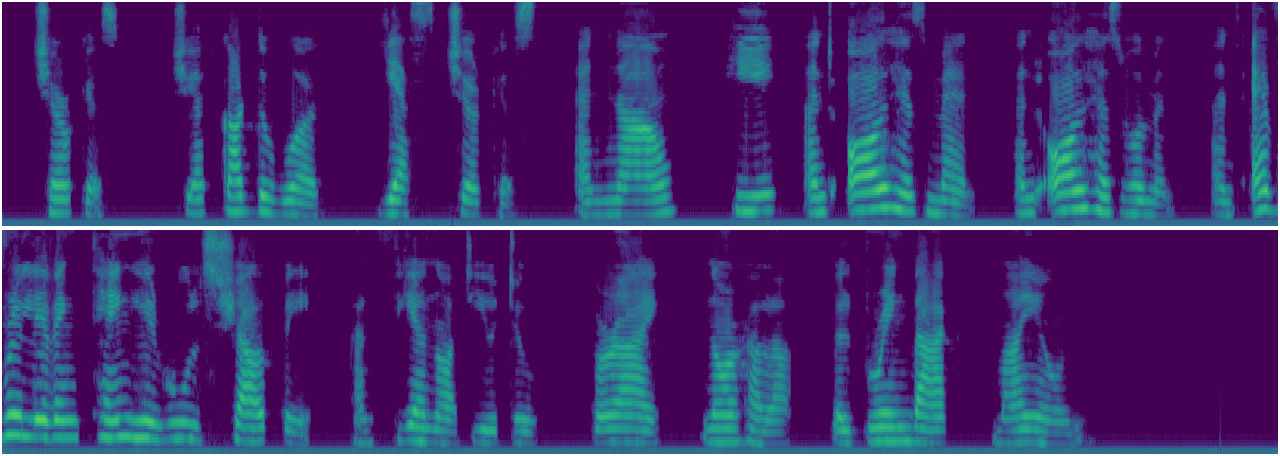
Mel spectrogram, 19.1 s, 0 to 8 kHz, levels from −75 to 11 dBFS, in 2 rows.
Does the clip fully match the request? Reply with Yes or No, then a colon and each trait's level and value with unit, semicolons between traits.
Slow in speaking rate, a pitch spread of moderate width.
Yes: slow, 125 wpm; average, 3.6 semitones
